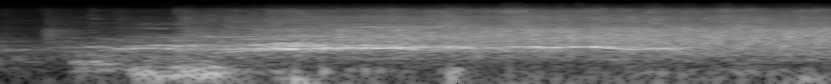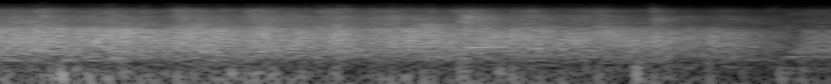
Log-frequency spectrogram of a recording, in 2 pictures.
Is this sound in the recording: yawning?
no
